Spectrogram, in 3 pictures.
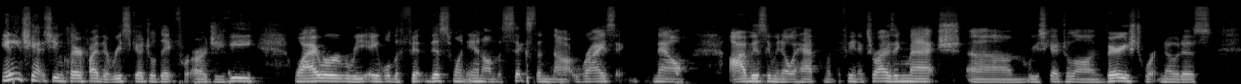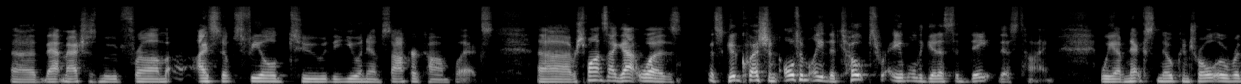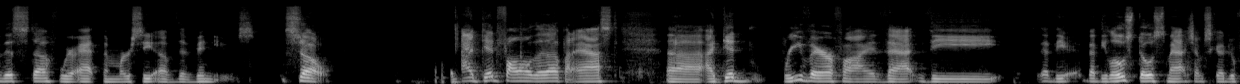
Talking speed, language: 185 wpm, English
